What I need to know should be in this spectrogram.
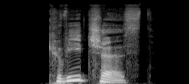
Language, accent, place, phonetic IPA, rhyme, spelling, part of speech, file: German, Germany, Berlin, [ˈkviːt͡ʃəst], -iːt͡ʃəst, quietschest, verb, De-quietschest.ogg
- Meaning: second-person singular subjunctive I of quietschen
